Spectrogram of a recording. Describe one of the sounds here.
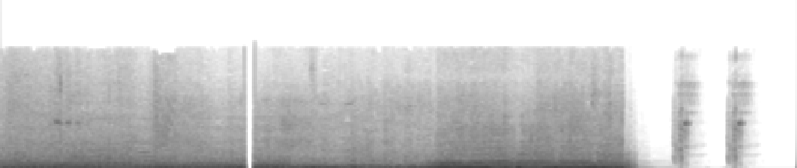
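A car engine rumbles loudly.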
